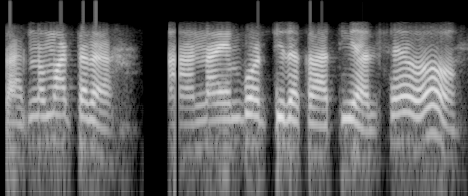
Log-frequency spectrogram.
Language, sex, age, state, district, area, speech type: Nepali, female, 60+, West Bengal, Kalimpong, rural, conversation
